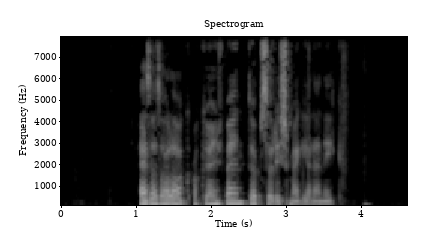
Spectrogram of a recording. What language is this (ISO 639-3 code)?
hun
